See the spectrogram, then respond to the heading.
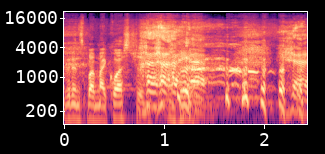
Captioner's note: laughter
